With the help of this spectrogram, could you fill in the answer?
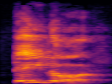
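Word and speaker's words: tailor: আমরা কথা বলে থাকি কিন্তু আসলে এই ইংরেজিটা হচ্ছে ভুল উচ্চারণ এর সঠিক উচ্চারণটা কেমন হবে জানো এর সঠিক উচ্চারণটা হবে টেইলর টি এ আই এল ও আর টেইলর ট একার রসই ল র টেইলর এটা কিন্তু টেইলার নয় এটা হচ্ছে টেইলর টি এ আই এল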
